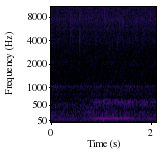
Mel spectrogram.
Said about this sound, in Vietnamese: Đáp lại Trân lúc này chỉ có tiếng mưa tí tách bên ngoài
